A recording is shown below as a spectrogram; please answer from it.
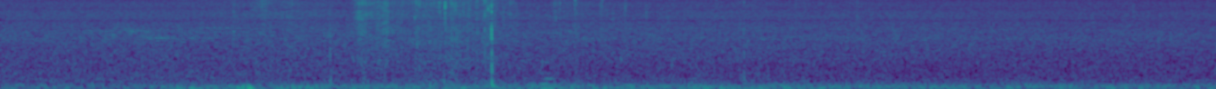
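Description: Faint, quiet woodland ambience with a short rustle about two seconds in that ends in a small sharp click.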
